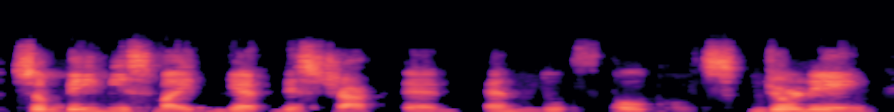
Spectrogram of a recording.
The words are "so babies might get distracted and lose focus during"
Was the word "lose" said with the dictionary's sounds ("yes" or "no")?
no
